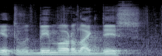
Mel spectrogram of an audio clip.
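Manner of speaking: Balkan-style Slavic accent. Demonstrating how Slavic accents differ, in a Balkan Slavic accent. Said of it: "more Balkan Slavic".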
